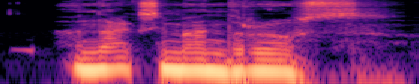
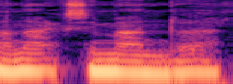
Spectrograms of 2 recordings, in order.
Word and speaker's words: Anaximander: Anaximandros, I think otherwise pronounced Anaximander, described a period whereby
